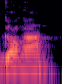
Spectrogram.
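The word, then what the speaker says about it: 公案: The word is pronounced gong'an in Chinese, and it contains two characters.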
